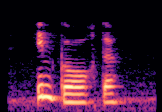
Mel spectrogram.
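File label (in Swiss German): "im garte", Alsatian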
